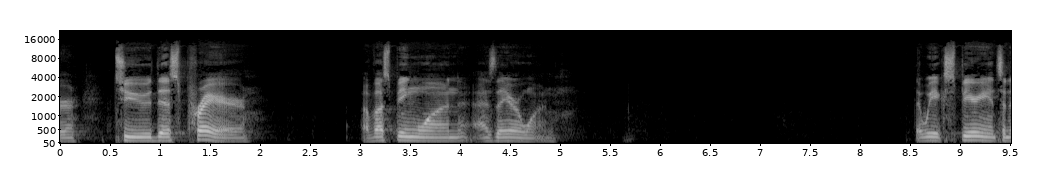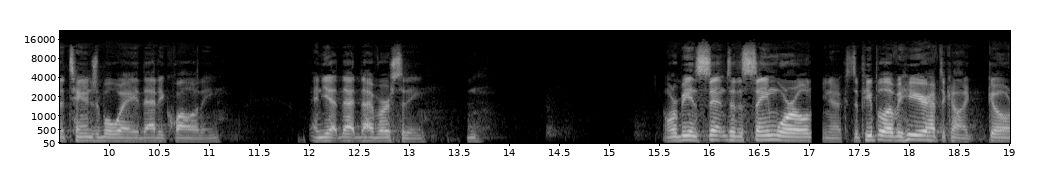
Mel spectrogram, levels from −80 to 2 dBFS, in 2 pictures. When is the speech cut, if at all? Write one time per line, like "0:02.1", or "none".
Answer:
0:13.6
0:17.0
